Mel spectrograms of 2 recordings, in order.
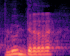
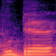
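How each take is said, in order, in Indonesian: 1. Setiap bunyi kata ini diucapkan dengan jelas. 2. Satu bunyi di dekat awal kata dihilangkan. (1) "harus jelas bluder" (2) "nggak bisa buder"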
